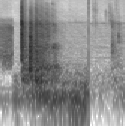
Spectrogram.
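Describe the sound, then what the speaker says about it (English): Bay doors of a very large US military helicopter close with a loud, heavy mechanical rumble and clatter lasting about a second. It cuts off abruptly, then a faint, brief rattle follows. "Bay doors closing."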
